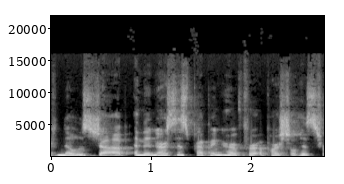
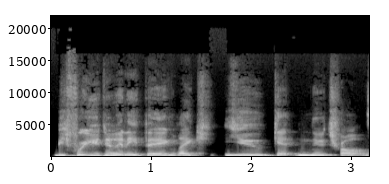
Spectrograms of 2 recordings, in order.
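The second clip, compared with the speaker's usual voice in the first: normal talking voice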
